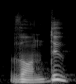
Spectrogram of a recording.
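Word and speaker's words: vendu: And then you add a U with no accents on it which is pronounced vu. Vondu.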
